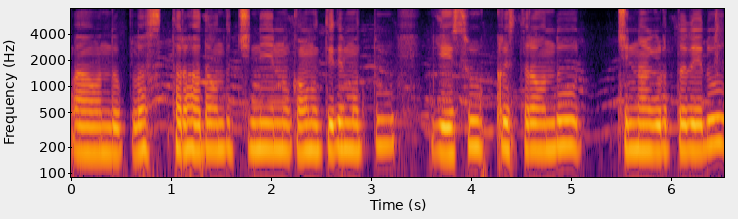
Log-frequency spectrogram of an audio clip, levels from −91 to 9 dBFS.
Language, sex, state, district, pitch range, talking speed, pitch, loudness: Kannada, male, Karnataka, Gulbarga, 180-195 Hz, 120 wpm, 185 Hz, -15 LUFS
